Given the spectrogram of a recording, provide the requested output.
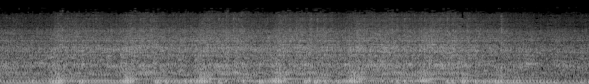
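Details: Yamaha Vixion single-cylinder: steady, even idle putter with no knocking or rattle.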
